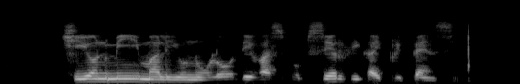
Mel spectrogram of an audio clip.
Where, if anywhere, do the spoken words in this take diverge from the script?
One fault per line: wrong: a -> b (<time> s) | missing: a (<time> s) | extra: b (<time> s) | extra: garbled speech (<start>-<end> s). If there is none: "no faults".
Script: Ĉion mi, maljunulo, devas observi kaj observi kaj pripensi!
missing: observi kaj (3.8 s)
